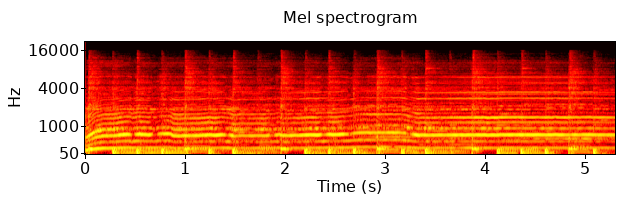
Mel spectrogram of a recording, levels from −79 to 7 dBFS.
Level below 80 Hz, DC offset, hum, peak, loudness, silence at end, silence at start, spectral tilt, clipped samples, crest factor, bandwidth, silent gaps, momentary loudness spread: -24 dBFS; under 0.1%; none; 0 dBFS; -15 LUFS; 0 s; 0 s; -5 dB/octave; under 0.1%; 14 dB; 16.5 kHz; none; 4 LU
